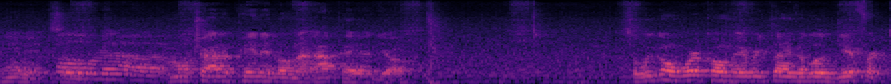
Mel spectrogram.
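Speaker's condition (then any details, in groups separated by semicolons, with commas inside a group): No condition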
